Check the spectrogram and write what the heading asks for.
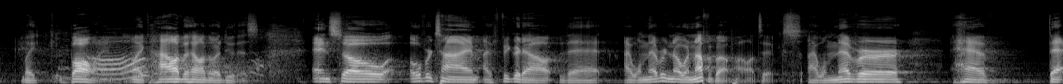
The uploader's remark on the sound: This episode was recorded in front of a live audience in Chicago. As part of a show the NPR Politics team produced in partnership with member station WBEZ.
